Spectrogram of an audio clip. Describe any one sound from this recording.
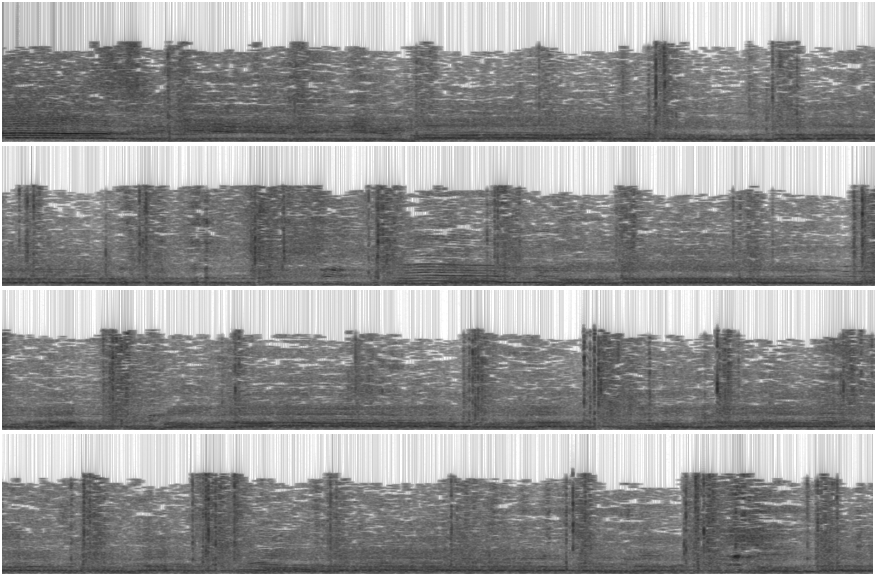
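A crowd of men chants loudly together close by.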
